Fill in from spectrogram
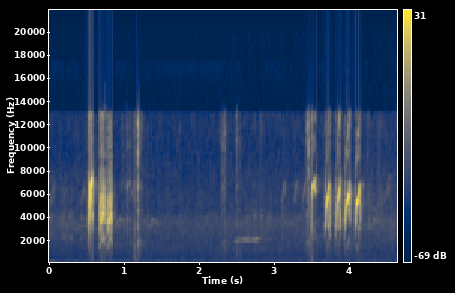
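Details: Female cinereous tit calling a male, a very fast call used to lure wild birds into singing: two quick bursts of sharp, high chirps, three or four notes at first, then a tighter run of five after a pause, with a faint low hum.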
